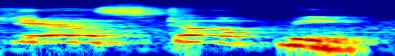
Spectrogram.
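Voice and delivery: high taunting dare; teasing mock dare. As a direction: sing it as a playful taunt.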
